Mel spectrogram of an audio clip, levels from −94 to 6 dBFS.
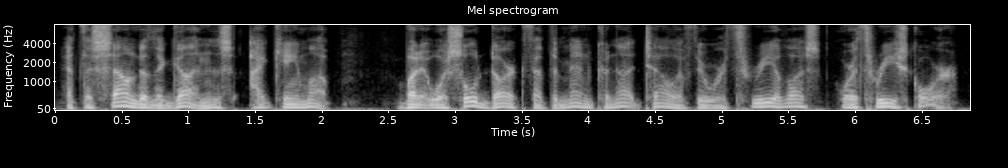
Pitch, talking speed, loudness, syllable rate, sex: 100 Hz, 255 wpm, -19 LUFS, 5.3 syllables/s, male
